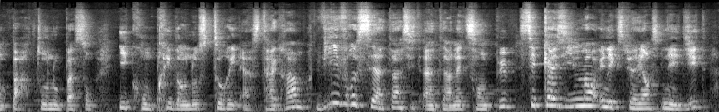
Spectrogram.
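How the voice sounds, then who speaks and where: The slightly high-voiced guy fronting an online pop-culture channel, chatting playfully through the latest gossip and sponsor plugs in slangy, colloquial style. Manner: colloquial, playful, mixes English slang into French. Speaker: online video commentator and host. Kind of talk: casual scripted pop-culture commentary with sponsor read.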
